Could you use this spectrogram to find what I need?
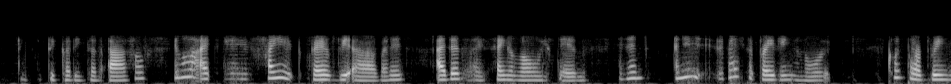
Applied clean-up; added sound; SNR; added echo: neural separator model SepFormer WHAMR!.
